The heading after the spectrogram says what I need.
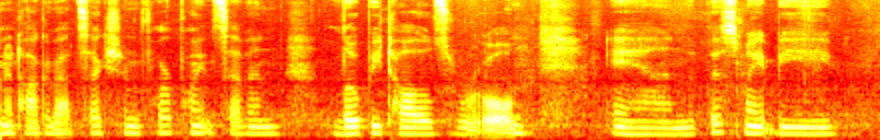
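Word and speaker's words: L'Hôpital: french language um but this little h o with a hat combination makes the hard o sound so this is pronounced l'hopital not the hospitals not la hopital but just l'hopital um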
